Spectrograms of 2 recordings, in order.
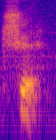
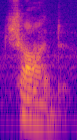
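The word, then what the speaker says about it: Chod: widespread in Tibet called CH sometimes if you see it spelled you might say it's Chad c h o d but it's not the D is not pronounced in to ch ch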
